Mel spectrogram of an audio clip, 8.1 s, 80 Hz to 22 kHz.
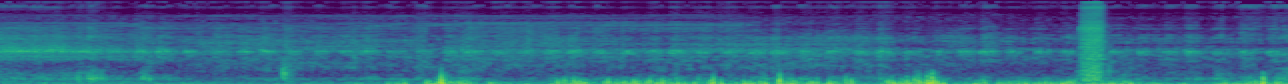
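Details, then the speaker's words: Coal-fired Quarry Hunslet model steam loco on rolling road, anthracite, first run after 18 months idle, turning over at about scale 6 mph; external blower pipe pops and fizzes softly over a faint hiss from condensation, blower running normally. "you can hear the sound of the blower as the pipe is external it pops and fizzes a bit with condensation"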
